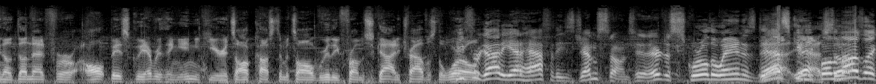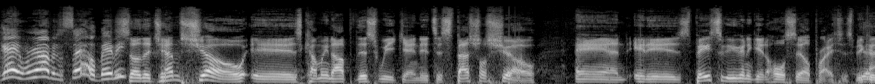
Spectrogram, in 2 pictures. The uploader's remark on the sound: broadcast live from Chalmers Jewelers in Middleton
